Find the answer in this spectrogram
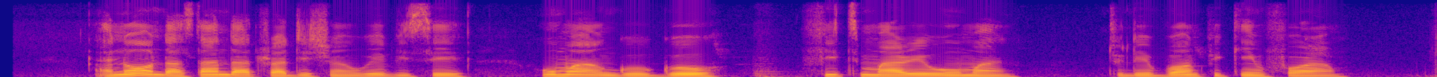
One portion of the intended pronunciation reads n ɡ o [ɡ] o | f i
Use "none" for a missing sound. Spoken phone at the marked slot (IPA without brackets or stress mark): ɡ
